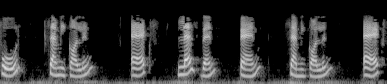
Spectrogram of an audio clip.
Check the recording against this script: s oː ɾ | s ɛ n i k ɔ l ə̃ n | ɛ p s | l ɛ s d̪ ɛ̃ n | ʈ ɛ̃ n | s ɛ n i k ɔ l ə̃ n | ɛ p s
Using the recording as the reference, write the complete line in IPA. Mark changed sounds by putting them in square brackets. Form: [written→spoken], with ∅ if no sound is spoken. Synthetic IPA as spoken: [s→f] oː ɾ | s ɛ [n→m] i k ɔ l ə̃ n | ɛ [p→k] s | l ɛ s d̪ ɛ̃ n | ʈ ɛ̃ n | s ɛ [n→m] i k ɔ l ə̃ n | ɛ [p→k] s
